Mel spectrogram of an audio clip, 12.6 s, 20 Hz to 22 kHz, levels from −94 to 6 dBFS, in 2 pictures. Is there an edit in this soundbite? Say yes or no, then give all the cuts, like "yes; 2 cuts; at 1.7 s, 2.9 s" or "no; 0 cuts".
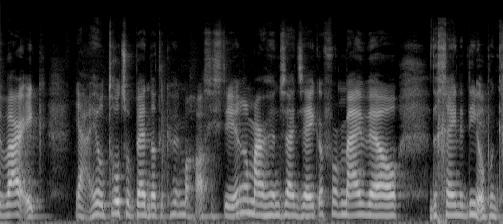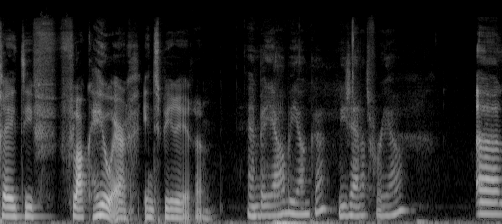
yes; 2 cuts; at 5.4 s, 6.0 s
